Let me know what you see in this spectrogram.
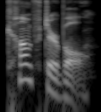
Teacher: A lot of learners say comfortable with four syllables, but we actually say comfortable with three.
